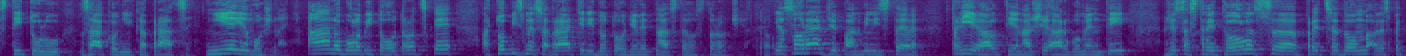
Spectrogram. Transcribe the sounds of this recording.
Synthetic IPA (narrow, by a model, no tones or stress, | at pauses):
st̪it̪uluzaːkɔɲiːkapɾaːt͡sɛɲɪɛjɛmɔʒnɛ̰ːʔaːnɔbɔlɔbit̪ɔɔt̪ɾɔt͡skɛːat̪ɔbizmɛsaʋɾaːcilid̪ɔt̪ɔɦɔɟɛʋɛt̪naːst̪ɛɦɔst̪ɔɾɔt͡ʃɪajasɔmɾaːd̪ʒɛpaːnminist̪ɛɾ | pɾijalt̪ɪɛnaʃɛaɾɡumɛnt̪i | ʒɛsast̪ɾɛt̪ɔlspɾɛt͡sɛd̪ɔmɾɛspɛk̚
